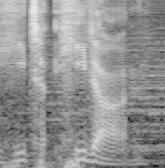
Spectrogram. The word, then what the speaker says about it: Heaton: It is our lovely, lovely new friend, Jenny Heaton. Heaton. It's spelled Heaton. Yeah. Yeah. Like turn the heat on.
